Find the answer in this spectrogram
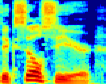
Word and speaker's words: XLCR: said that the Harley-Davidson xlcr Cafe Racer pronounced exceler was developed by Willie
